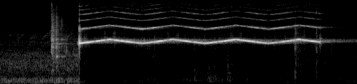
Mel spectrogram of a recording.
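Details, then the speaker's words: 2006 Mercedes-Benz W211 E350 4matic siren alarm unit, unplugged while removed: loud high wailing tone sweeps up and down, sounding on its fresh internal backup battery. "and now if we unplug it it's going to go off oh God damn it and it's going to be loud as too yeah and it's going to go for a while cuz that battery's fresh"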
